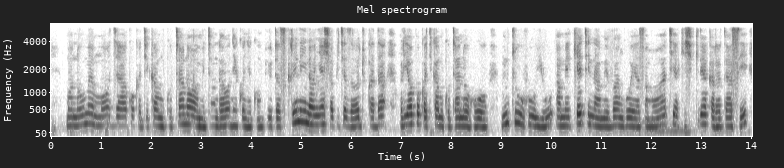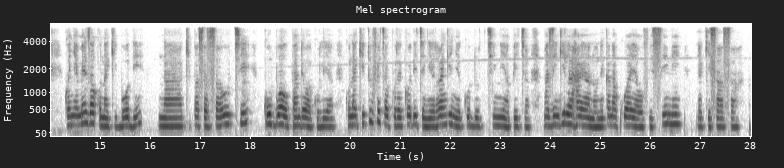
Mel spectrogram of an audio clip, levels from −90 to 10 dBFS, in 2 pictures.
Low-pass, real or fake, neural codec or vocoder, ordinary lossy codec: 5.4 kHz; real; none; MP3, 48 kbps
